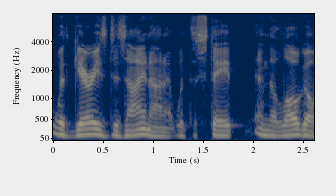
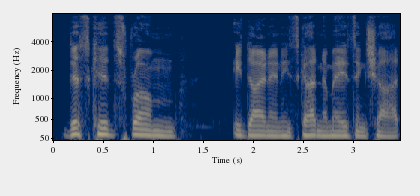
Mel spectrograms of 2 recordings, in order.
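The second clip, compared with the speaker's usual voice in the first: weird, off-kilter, wonky put-on voice. Imitating a hockey broadcaster calling a high school tournament: Lou Nanne impression. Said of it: "He kinda has this weird Trump voice almost".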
